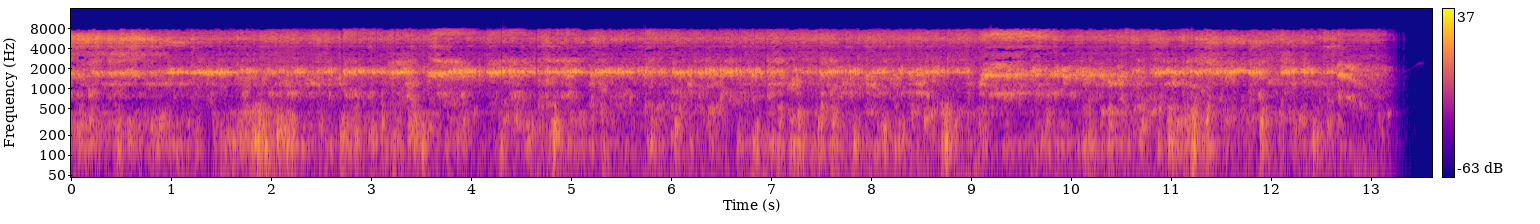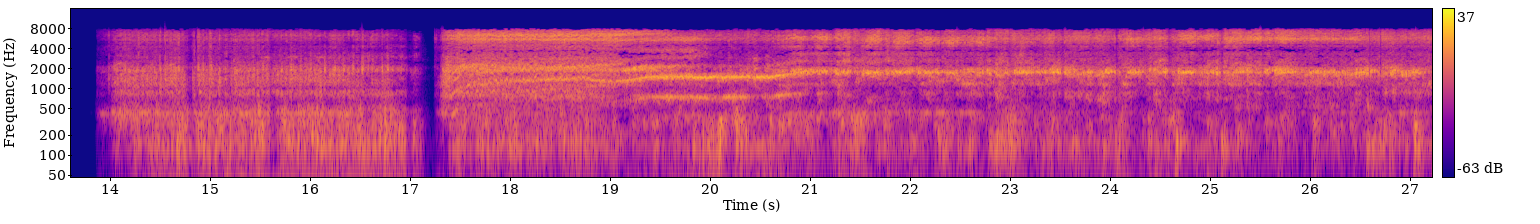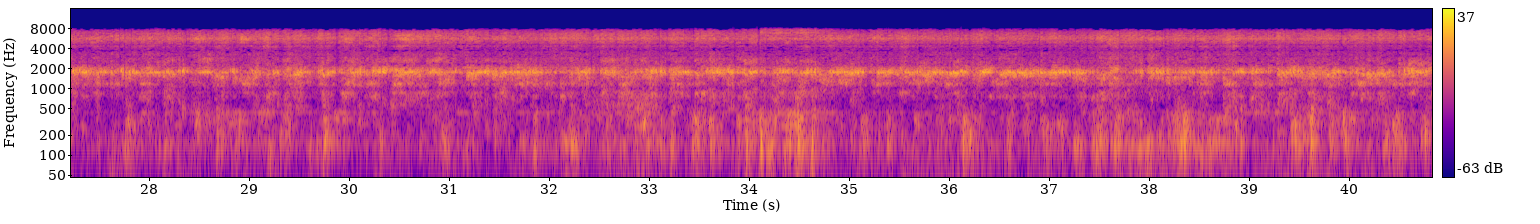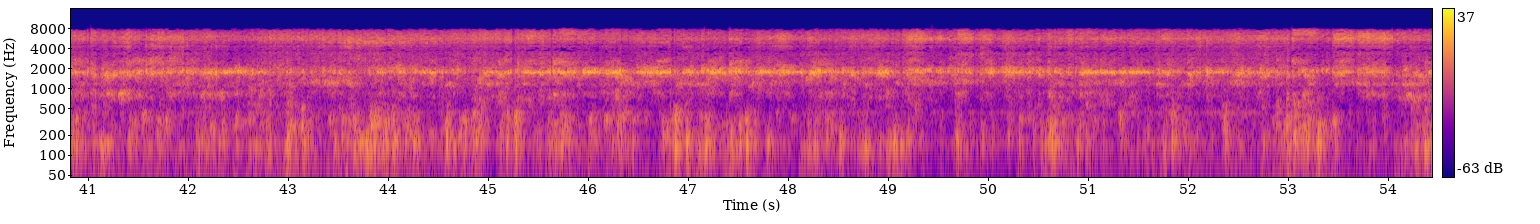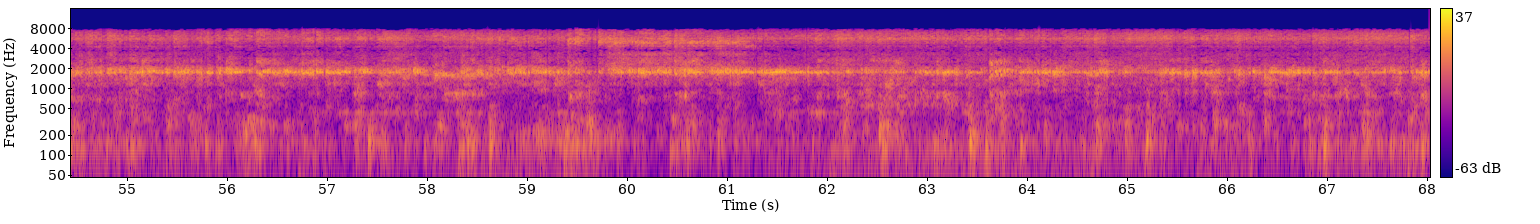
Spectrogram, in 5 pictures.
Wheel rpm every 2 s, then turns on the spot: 220, 230, 230, 240, 230, 230, 120, 10, 40, 160, 210, 230, 230, 240, 240, 230, 230, 230, 230, 230, 230, 230, 230, 230, 230, 230, 240, 240, 230, 230, 240, 230, 230, 230.
14-16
